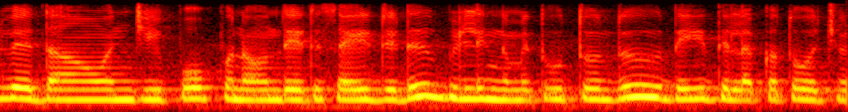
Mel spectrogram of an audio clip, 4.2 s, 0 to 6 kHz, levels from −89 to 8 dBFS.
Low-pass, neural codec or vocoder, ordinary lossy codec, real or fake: 5.4 kHz; none; none; real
